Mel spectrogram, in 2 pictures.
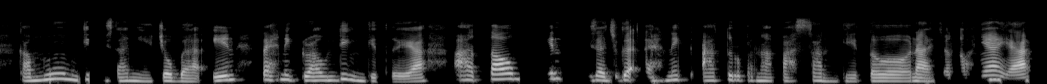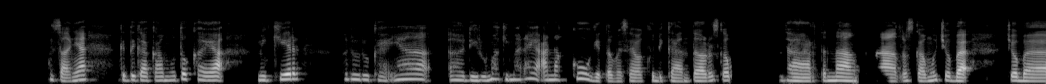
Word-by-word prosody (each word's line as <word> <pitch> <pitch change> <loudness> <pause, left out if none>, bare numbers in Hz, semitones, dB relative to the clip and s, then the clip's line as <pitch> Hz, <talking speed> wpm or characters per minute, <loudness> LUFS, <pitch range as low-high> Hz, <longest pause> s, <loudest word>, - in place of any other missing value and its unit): kamu 215 +6 +2
mungkin 225 +2 -8
bisa 165 0 -4
nih 160 -4 -1
cobain 160 +4 +2 0.3
teknik 215 -1 -1
grounding 185 0 +1
gitu 150 -5 -7
ya, 140 +4 +3 0.3
atau 235 +5 +5
mungkin 260 +1 -6 0.2
bisa 185 0 +1
juga 170 - +1 0.2
teknik 190 +5 -4
atur 180 +3 -2
pernapasan 160 -2 -5
gitu. 150 0 0
Nah, 155 -2 +4
contohnya 155 +8 -3
ya, 145 -1 +4 0.8
misalnya 190 +1 +2 0.4
ketika 200 -2 0
kamu 185 +1 -3
tuh 245 - +5
kayak 190 -5 +3 0.4
mikir, 230 +6 +5 0.4
"Aduh 235 -1 -2
duh 210 - -2
kayaknya," 225 +6 -1 0.2
eee, 200 -1 -1
"di 185 - +2
rumah 200 +7 -2
gimana 220 +1 -3
ya - - -1
anakku?" 215 +5 -1
Gitu 150 -1 -2
misalnya 150 +1 -3
waktu 175 - -5
di - - -18
kantor, 155 +1 0
terus 190 - -4
kamu, 190 - 0 0.5
"Bentar 170 -3 +2
tenang 175 -1 +5
tenang." 160 -1 +1
Terus 170 +1 -3
kamu 160 +2 +1 0.2
coba 170 -2 +8 0.4
coba, 170 -3 +3
180 Hz, 140 wpm, -24 LUFS, 160-210 Hz, 0.8 s, coba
